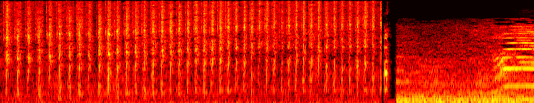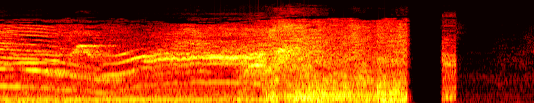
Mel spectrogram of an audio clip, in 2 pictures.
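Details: Domestic cat meowing in a funny cat compilation: a few drawn-out, wavering meows that bend up and down, after a stretch of rapid buzzy pulsing music, with people laughing and talking around it.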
